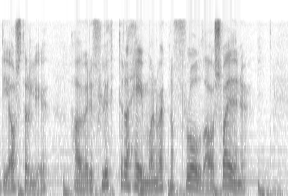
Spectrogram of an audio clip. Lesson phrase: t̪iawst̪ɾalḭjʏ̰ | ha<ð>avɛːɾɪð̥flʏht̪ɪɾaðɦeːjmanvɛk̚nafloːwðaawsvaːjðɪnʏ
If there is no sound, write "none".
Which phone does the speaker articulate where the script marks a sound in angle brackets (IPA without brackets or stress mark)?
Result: v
